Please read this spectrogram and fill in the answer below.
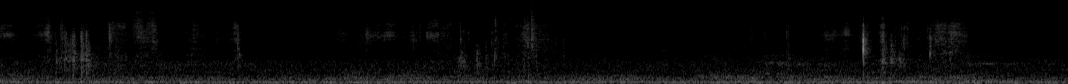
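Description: Sheets of paper rustling as hand-held cue cards are handled and swapped, in several short bursts, with one sharp tick about eight and a half seconds in.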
